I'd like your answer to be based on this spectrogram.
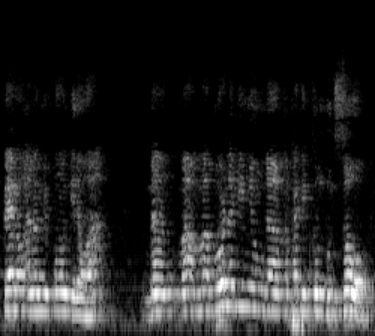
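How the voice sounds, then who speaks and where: A man's voice: high voice, fairly even intonation, moderate pace, darkish tone. Filipino-accented male pastor, chuckling testimony preacher, recorded from afar in a reverberant church hall. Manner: switches between Filipino and English, chuckles often. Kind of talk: testimony sermon. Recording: echoey hall from far off.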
